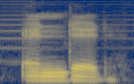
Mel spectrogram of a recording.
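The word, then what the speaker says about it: ended: तरह से पढ़े जाएंगे यानी कि यहां पर हम क्या पढ़ रहे हैं डी को हम किससे पढ़ रहे हैं एड एड से पढ़ रहे हैं सभी वर्ड में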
